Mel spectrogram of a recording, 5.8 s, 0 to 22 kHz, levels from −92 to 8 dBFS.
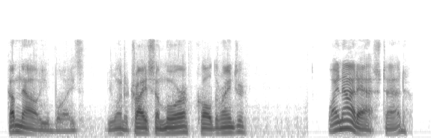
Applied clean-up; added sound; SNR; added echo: neural separator model SepFormer DNS4.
